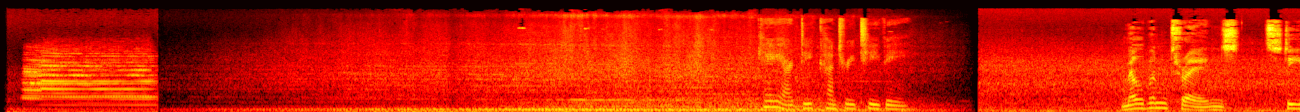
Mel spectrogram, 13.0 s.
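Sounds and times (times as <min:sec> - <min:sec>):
train horn: 0:00.1 - 0:01.6, 0:04.0 - 0:07.6
approaching train rumble: 0:00.1 - 0:13.0.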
